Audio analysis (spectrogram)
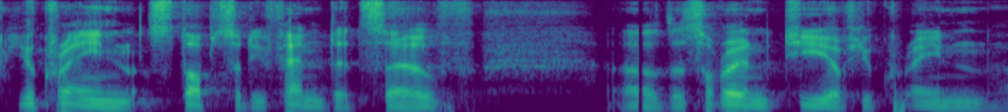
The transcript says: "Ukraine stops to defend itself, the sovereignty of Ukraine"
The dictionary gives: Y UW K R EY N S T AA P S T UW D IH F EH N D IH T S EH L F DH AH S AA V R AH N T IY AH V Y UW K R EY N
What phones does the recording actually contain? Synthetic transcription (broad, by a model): Y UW K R EY N S T AA P S T UW D IH F EH N D IH T S EH L F DH AH S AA V R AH N T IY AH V Y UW K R EY N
